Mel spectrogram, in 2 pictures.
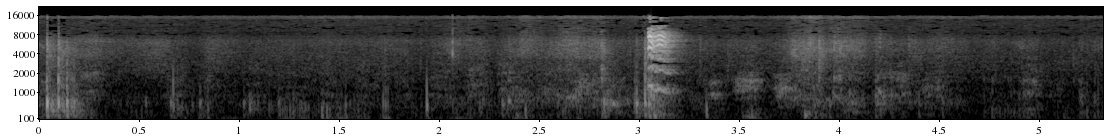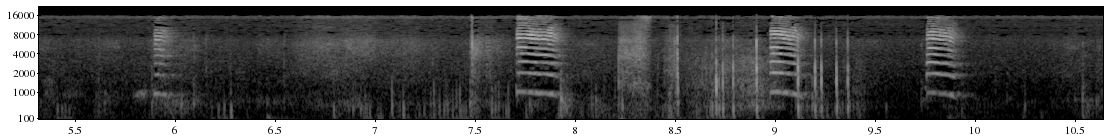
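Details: Indoor recording of Zhenya, a household Rottweiler: after rustling and handling noise, a few sharp squeaky whines, then a closing run of three or four high, downward-sliding yelps a second or so apart.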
